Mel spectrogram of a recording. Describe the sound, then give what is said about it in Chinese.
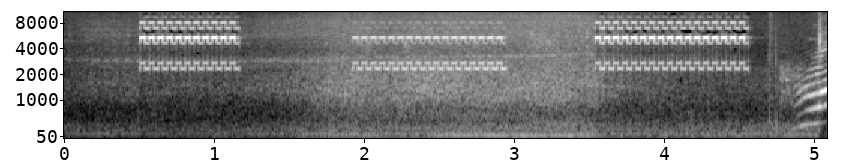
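An electronic telephone rings in two bursts of rapid, trilling tone over a low, steady rumble. Between the bursts, a quieter steady tone sounds. “爸，电话。”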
